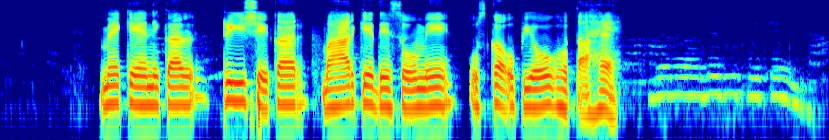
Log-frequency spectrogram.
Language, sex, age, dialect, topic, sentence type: Hindi, female, 56-60, Garhwali, agriculture, statement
